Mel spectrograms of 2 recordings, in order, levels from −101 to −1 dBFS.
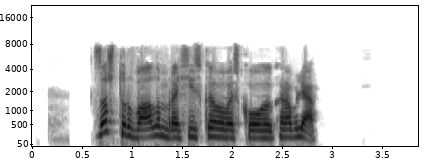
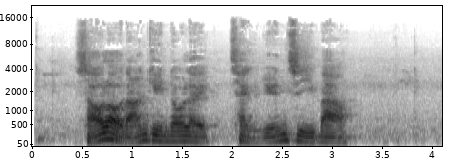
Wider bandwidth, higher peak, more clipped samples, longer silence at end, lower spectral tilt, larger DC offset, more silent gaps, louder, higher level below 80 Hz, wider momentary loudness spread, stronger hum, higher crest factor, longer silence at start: second, 8 kHz vs 16 kHz; about the same, -2 dBFS vs -2 dBFS; neither; first, 1.05 s vs 0.9 s; second, -5 dB/octave vs -6.5 dB/octave; neither; neither; first, -15 LUFS vs -20 LUFS; about the same, -60 dBFS vs -60 dBFS; second, 4 LU vs 13 LU; neither; second, 14 dB vs 20 dB; first, 0.65 s vs 0.05 s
